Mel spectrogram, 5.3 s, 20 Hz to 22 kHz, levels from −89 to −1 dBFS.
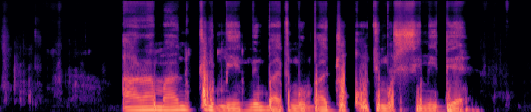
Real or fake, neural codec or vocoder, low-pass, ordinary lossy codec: fake; autoencoder, 48 kHz, 128 numbers a frame, DAC-VAE, trained on Japanese speech; none; none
